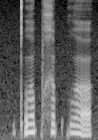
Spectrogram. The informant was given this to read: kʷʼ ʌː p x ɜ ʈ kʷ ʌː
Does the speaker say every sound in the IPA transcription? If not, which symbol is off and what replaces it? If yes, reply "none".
ʈ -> p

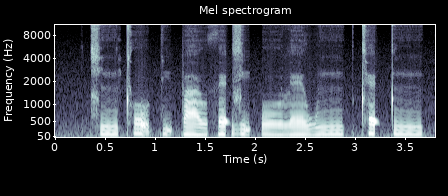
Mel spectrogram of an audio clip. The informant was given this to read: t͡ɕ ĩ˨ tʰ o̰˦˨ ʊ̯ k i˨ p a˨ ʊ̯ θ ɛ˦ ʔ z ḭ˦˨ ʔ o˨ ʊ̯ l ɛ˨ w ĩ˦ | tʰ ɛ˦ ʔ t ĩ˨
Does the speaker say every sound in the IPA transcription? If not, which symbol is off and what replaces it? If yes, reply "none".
i˨ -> ḭ˦˨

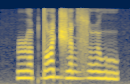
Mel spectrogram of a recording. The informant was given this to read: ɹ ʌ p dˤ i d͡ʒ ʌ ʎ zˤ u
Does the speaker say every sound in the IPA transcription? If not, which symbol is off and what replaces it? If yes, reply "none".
none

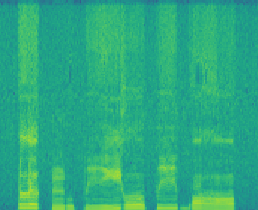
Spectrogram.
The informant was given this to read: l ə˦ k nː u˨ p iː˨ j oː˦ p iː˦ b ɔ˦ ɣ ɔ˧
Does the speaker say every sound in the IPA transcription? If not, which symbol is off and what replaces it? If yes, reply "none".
nː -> ŋ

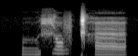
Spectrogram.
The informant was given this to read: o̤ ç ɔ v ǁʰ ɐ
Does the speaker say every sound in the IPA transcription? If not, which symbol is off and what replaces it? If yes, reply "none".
none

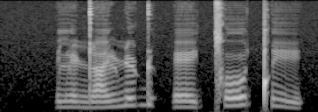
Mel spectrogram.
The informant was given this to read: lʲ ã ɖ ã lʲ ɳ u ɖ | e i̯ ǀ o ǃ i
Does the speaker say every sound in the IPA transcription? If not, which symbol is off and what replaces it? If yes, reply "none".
none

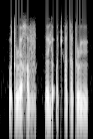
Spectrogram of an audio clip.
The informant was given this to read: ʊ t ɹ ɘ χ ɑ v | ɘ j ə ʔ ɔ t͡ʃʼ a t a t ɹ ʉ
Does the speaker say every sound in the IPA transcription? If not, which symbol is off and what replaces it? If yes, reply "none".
ɑ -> ə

